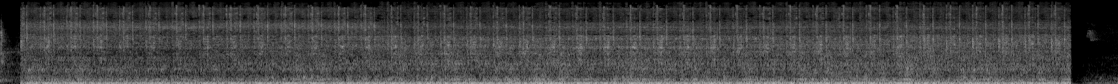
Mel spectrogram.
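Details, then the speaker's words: 1939 Buick coupe engine with a bent, previously welded rocker pushrod: uneven, lumpy idle with an irregular tapping of roughly four a second, like one cylinder missing. Owner suspects a worn cam lobe on cylinder one or a pushrod issue, unconfirmed. "so hard to tell what's really going on but I suspect the cam lobe number one cylinder is worn out"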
